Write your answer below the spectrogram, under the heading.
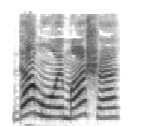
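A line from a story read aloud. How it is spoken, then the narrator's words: Father shouting. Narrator (Russian): крикнул Машин папа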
